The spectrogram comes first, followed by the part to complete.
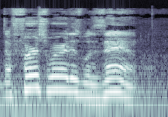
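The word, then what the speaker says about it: wassam: going up all right the first word is was zam was zam all right you spell that bit like w-a-s-s-a-m right so exam is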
